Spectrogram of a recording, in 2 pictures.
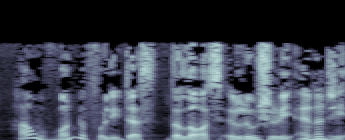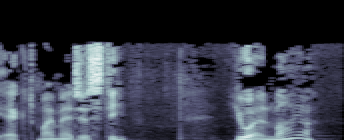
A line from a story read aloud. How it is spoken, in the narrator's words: Haridas simply smiled and loudly said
